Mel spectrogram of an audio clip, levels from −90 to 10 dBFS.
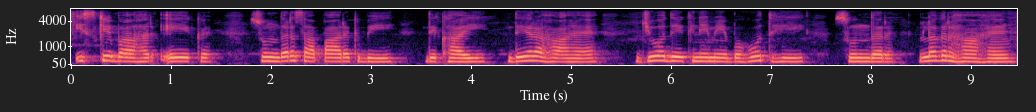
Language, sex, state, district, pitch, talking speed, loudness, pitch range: Hindi, female, Haryana, Rohtak, 200 Hz, 125 wpm, -13 LUFS, 195-220 Hz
